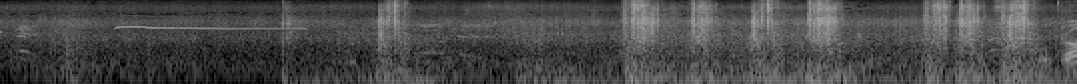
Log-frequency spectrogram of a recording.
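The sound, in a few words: ship cannon broadside firing in the video game Naval Action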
